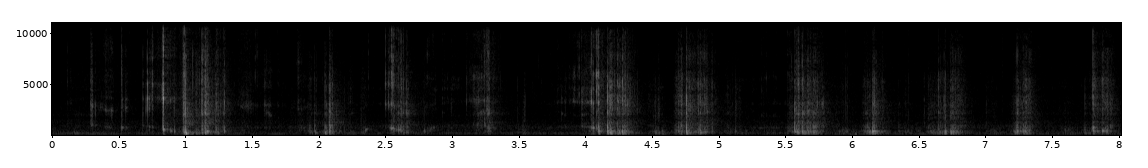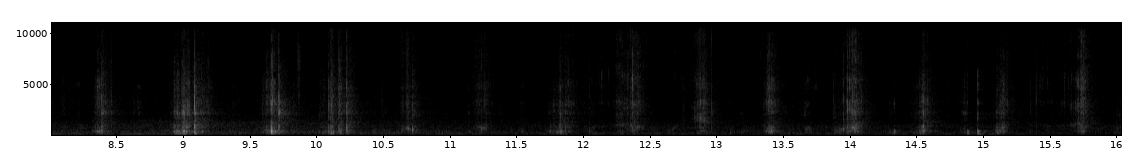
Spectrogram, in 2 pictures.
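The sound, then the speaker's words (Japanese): Crisp crunching as a senbei rice cracker is chewed, with sharp bites at first giving way to a steady rhythm of crackly chews over about sixteen seconds, no talking. “俺いつぶりにせんべい食べただろうリアルに”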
